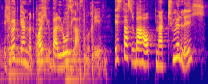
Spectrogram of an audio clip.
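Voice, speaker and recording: A woman with a husky voice, informally leading a rehearsal discussion. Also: on the high side, sing-song, moderate pace. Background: faint music.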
